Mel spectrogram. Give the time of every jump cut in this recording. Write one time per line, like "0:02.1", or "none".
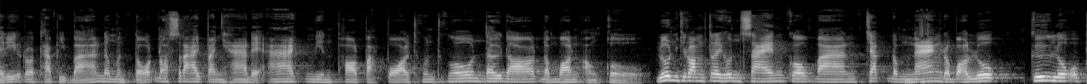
0:06.5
